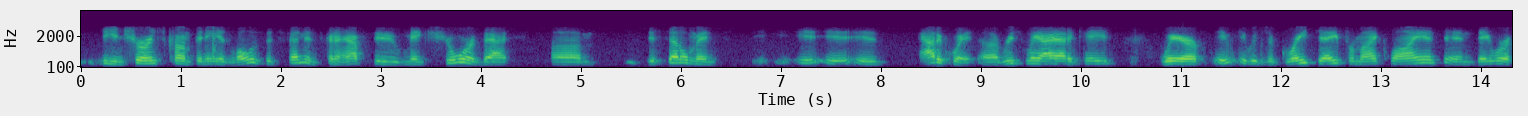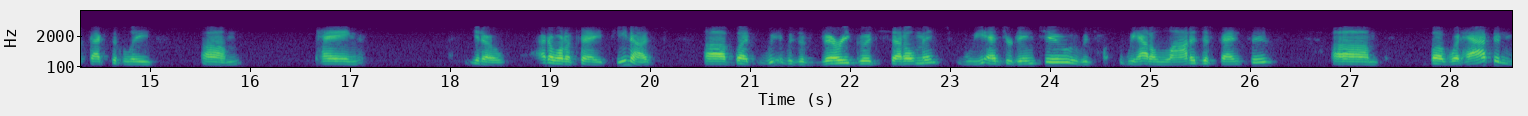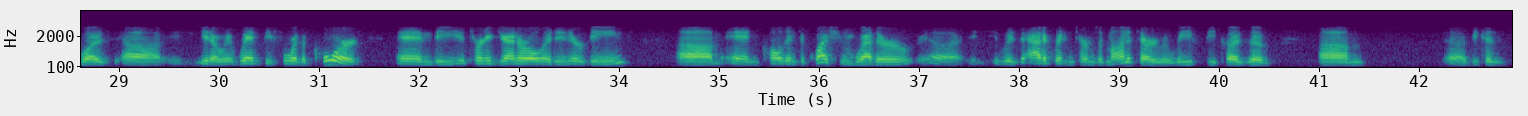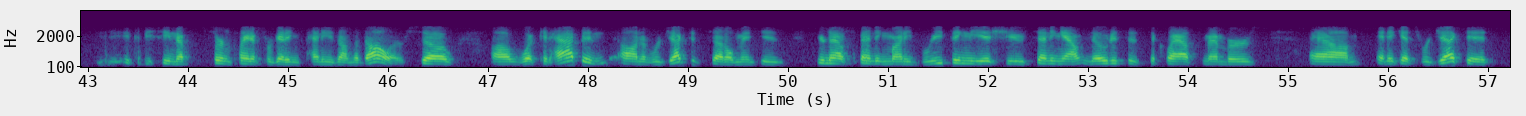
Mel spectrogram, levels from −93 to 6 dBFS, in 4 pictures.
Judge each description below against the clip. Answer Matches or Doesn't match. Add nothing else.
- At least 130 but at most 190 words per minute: Matches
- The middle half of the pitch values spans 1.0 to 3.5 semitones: Doesn't match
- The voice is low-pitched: Matches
